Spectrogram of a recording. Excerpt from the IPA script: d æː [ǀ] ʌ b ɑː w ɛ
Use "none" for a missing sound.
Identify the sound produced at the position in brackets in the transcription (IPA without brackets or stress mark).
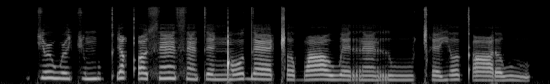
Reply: ǁ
